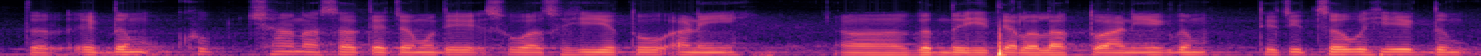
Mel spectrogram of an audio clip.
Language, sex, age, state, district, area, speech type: Marathi, male, 18-30, Maharashtra, Osmanabad, rural, spontaneous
